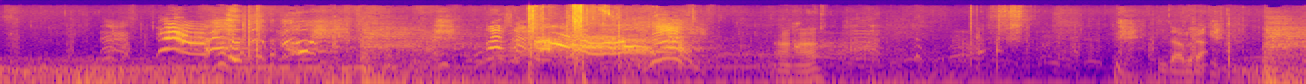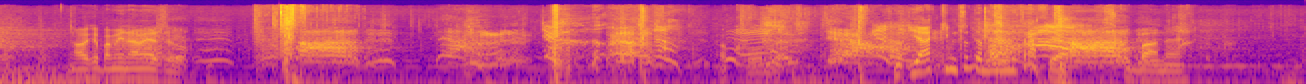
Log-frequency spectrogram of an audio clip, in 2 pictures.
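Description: Infected creatures shriek and growl.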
